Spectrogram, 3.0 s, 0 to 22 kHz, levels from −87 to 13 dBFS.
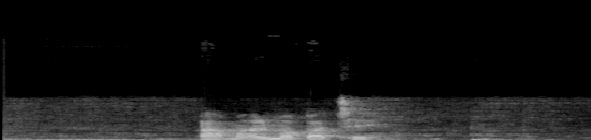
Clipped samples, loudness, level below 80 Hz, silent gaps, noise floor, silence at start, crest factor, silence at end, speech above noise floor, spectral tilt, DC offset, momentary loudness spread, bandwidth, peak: under 0.1%; -16 LUFS; -34 dBFS; none; -41 dBFS; 0.05 s; 18 dB; 0.3 s; 26 dB; -5 dB/octave; under 0.1%; 23 LU; 7 kHz; -2 dBFS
